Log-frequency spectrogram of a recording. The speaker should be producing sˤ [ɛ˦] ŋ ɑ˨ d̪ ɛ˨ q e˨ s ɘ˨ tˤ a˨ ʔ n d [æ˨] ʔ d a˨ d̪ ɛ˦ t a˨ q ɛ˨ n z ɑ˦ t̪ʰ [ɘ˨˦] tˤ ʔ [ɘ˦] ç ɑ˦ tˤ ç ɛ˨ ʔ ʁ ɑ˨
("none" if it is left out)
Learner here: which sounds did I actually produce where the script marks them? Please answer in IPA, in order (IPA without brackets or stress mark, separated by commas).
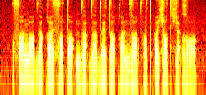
ɛ˨, a˨, ɘ˨˦, ɘ˦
